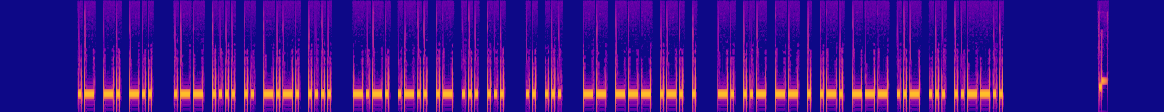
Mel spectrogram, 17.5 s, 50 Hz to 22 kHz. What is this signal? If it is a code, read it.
Morse code, heard as a keyed tone, about 25 wpm, 700 Hz. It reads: AND WHICH CLASS IS MORE NUMEROUS?
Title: Sentences from Top 1400 Words 25wpm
